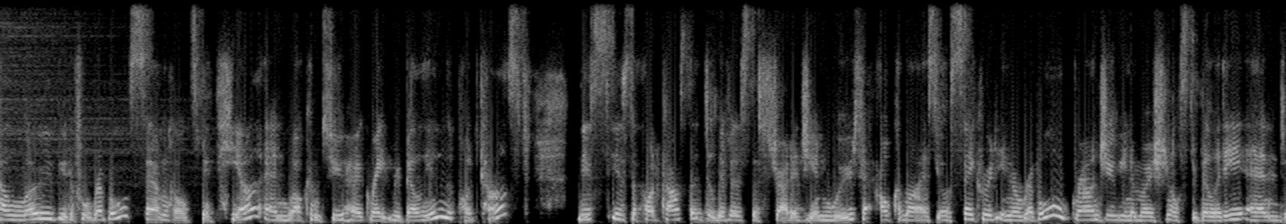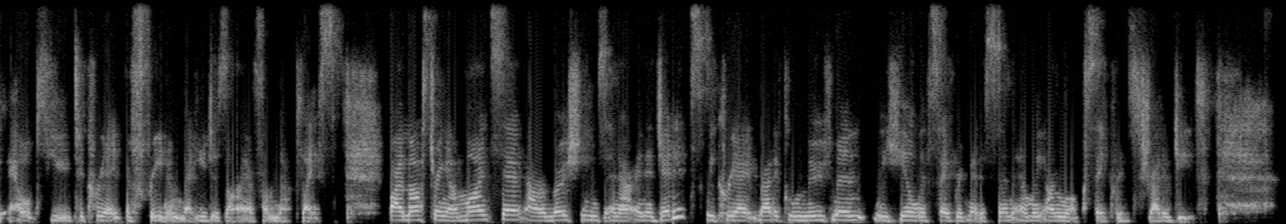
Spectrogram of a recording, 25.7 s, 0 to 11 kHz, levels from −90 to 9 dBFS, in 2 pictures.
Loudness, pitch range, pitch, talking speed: -21 LUFS, 195-255 Hz, 215 Hz, 165 wpm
